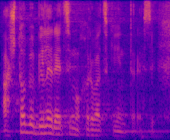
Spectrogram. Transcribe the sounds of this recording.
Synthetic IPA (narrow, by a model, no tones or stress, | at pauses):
aʃt̪obibiːliɾe̞t̪simoxr̩ʋaːt̪skiint̪eɾḛsi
